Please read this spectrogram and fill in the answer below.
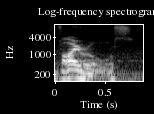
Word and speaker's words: Varials: Varials pronounced Virals. Virals, because of the eyes. Who was a good friend and indie game crafter. And I spent months, years, saying their username wrong, which is a specialty of mine.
